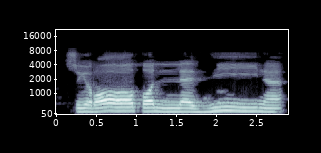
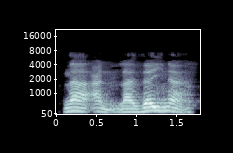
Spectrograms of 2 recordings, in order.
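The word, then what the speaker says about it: الذين: Kemudian ya, kalau enggak ini mengganti harokat zi menjadi za. Jadi gimana? Siratal ladzaina. Dengan ladzina.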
